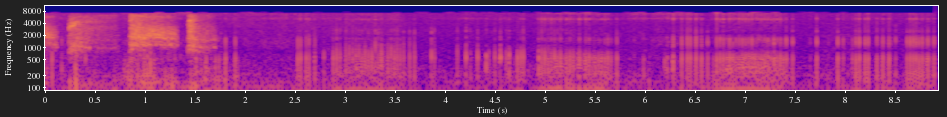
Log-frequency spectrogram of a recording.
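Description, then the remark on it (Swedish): A cat purrs, a steady low rumbling vibration that swells and shifts as it alternates between inhaling and exhaling, with a few breathy hissing bursts at the start. “Ett av de ljud som väldigt konsekvent görs på inandning är just kattspinnande. För att det är varannan in, varannan ut, så att säga.”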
